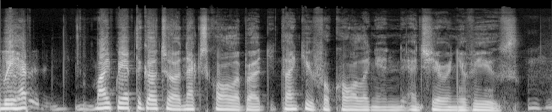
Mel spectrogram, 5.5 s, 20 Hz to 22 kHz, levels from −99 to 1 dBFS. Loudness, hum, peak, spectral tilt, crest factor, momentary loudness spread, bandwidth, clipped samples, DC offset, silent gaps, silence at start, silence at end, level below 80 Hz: -15 LUFS; none; -2 dBFS; -6 dB/octave; 12 dB; 10 LU; 15 kHz; under 0.1%; 0.4%; none; 0 s; 0 s; -38 dBFS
